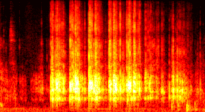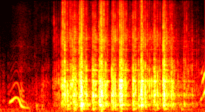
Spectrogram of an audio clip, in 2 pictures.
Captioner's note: rattling sounds can be heard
